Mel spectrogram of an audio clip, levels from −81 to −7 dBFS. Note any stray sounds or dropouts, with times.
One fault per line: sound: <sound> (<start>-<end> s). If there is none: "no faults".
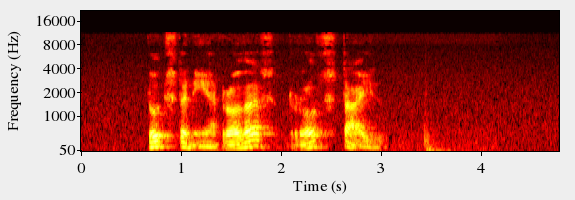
sound: thud (3.4-4.0 s)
